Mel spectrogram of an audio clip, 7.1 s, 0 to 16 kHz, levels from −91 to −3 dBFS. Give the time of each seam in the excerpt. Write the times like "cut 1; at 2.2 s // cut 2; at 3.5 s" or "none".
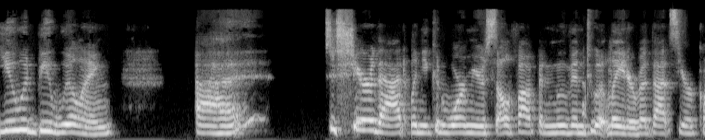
cut 1; at 4.1 s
